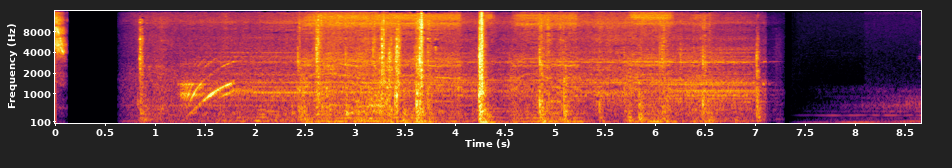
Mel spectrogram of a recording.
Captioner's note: VHS noises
